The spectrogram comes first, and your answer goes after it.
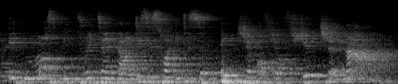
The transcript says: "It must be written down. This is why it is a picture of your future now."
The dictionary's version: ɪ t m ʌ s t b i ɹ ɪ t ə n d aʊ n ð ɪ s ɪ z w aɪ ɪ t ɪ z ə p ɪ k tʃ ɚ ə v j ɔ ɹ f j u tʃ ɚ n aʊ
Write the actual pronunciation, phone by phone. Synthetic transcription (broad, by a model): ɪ t m ʌ s t b i ɹ ɪ t ə n d aʊ n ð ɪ s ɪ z w aɪ ɪ t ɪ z ə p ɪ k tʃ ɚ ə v j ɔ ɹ f j u tʃ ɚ n aʊ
